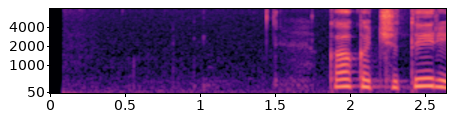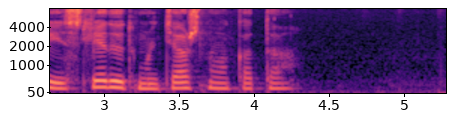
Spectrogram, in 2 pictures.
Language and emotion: Russian, neutral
